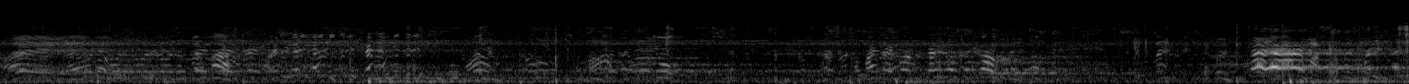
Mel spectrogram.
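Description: Footballers shouting and calling to each other during a training game, with a few sharp knocks of the ball being played. The loudest shout comes near the end.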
